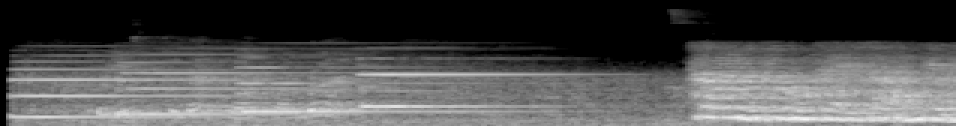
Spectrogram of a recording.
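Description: Electronic station chime: a short melody of steady ringing notes. About four and a half seconds in, a louder voice starts, a public-address announcement of the approaching train.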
